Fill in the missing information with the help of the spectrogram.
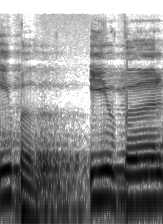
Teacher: karena mati di tengah kalimat jangan lupa dipantulkan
